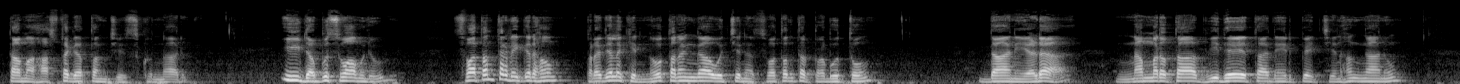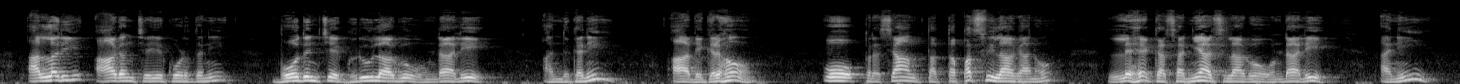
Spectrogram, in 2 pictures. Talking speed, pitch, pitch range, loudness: 70 wpm, 145 Hz, 130-165 Hz, -16 LUFS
